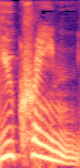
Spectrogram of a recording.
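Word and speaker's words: Ukraine: 암 우크라이나의 전했다는 뜻이죠 우리는 이제 우크라이나 라고 하는데 영어로는 u 크레인 이라고 해요 그래서 발음도 좀 다릅니다 이화수 persons k-water stein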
